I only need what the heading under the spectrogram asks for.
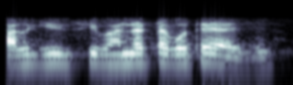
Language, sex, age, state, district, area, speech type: Bengali, male, 30-45, West Bengal, Purba Medinipur, rural, conversation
